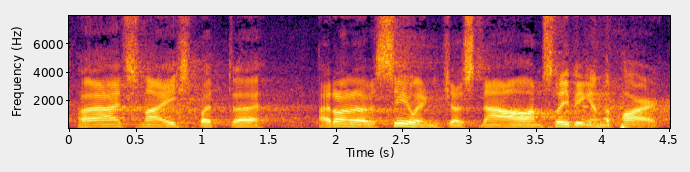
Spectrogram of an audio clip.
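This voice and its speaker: An actor playing a naive, self-important contestant, plain-spoken and earnest, in an old-time radio comedy. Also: male voice, mid-range voice, moderate pace, natural voice. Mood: earnest, boastful. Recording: echoey, noisy old radio recording.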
